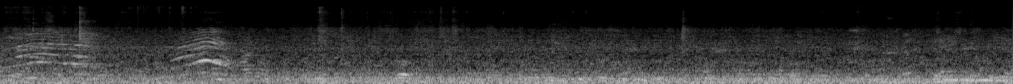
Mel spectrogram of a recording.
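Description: Voices calling out a few times in the first couple of seconds, with a child's voice among them, over a steady low rumble of airport and aircraft noise.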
